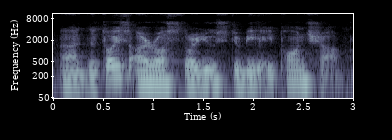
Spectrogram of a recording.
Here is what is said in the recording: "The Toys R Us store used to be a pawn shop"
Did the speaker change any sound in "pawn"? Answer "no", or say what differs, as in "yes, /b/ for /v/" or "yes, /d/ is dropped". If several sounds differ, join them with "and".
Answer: no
